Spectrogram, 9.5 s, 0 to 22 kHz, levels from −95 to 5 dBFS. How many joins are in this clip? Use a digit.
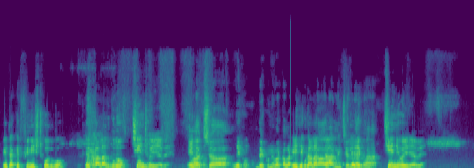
0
